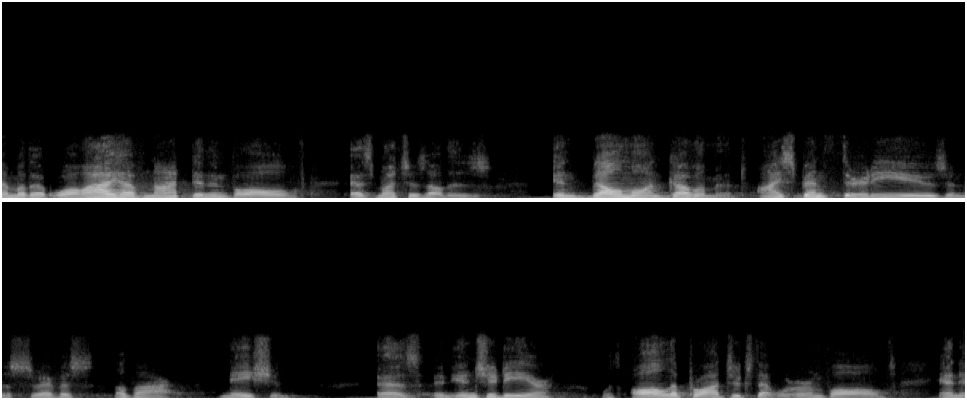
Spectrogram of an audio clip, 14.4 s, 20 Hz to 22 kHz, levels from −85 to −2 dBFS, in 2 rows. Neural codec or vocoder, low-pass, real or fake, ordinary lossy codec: codec, 16 kHz, 0.5 kbps, X-Codec, HuBERT features, trained on LibriSpeech; 7.2 kHz; fake; Opus, 24 kbps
